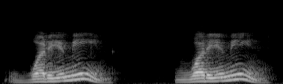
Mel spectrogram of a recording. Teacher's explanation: Las palabras what y do podemos unir los sonidos de final de what y inicio de do para hacer un solo sonido de d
